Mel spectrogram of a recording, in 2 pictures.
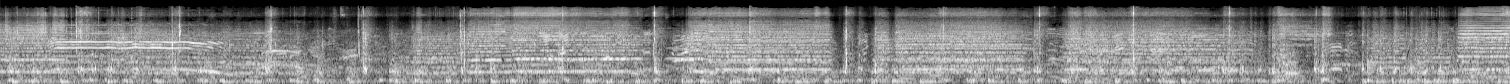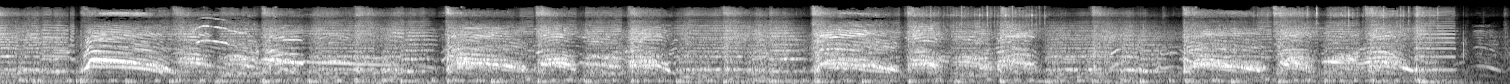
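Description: Marching band playing loudly: sousaphones and other brass over a steady drumline beat, with brass falls sweeping up and down in the second half and shouting voices mixed in. The playing cuts off at the very end.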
